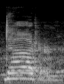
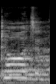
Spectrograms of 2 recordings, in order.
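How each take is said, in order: First: It is said in an American accent. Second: It is said in a British accent. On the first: "In American accents" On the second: "In British accents"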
